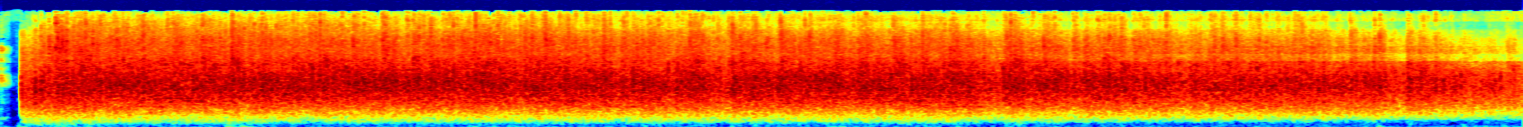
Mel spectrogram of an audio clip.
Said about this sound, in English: So let's give them a round of applause, you guys.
